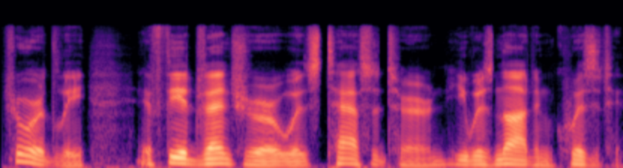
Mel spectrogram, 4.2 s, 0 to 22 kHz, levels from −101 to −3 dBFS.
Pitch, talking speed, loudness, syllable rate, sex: 95 Hz, 145 wpm, -21 LUFS, 6.0 syllables/s, male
